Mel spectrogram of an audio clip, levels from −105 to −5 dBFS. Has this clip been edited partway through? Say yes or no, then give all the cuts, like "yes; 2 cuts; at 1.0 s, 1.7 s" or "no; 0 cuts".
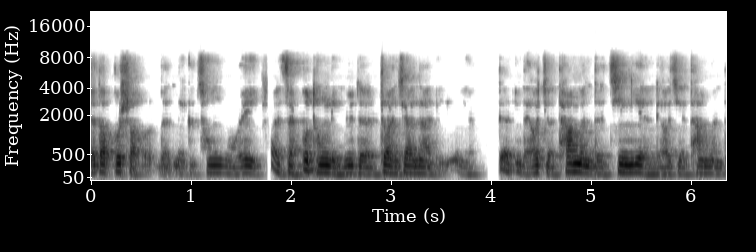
yes; 1 cut; at 1.7 s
